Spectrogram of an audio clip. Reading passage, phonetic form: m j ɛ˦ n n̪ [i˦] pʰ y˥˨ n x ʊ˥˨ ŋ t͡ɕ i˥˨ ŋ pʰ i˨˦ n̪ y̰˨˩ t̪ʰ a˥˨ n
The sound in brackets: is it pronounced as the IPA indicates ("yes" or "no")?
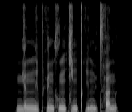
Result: yes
